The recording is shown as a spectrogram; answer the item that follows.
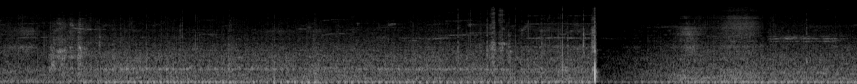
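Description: Motorcycle engine running at low revs as the bike rolls slowly forward. A sharp click comes about six seconds in, after which the sound dips briefly and then returns.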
